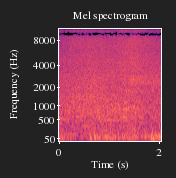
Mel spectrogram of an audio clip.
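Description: Small sea waves washing at the shore, with wind rumbling on the microphone.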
